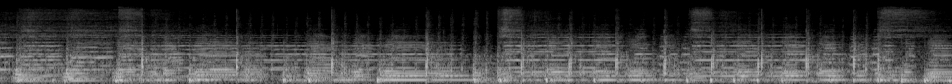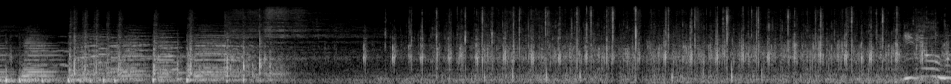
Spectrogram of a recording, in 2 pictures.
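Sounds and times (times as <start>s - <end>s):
brass band music: 0.0s - 13.1s.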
